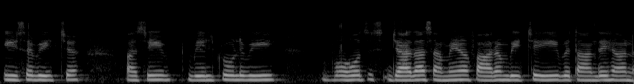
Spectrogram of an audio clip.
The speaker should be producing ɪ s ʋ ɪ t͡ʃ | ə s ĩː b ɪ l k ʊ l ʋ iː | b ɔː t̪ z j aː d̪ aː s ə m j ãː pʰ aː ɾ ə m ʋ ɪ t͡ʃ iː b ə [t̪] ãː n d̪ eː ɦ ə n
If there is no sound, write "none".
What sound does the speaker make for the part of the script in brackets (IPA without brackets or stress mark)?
t̪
